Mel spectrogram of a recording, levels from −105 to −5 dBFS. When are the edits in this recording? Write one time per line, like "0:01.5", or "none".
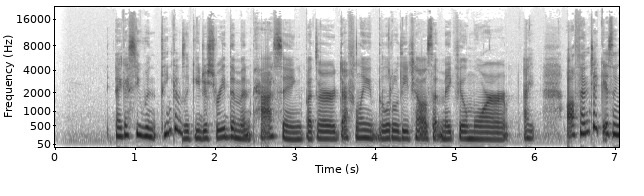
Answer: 0:01.6
0:03.3
0:05.0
